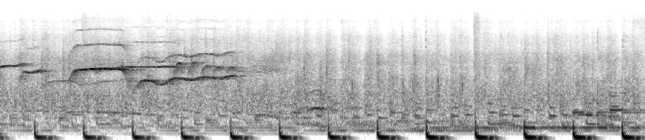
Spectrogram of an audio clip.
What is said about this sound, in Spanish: montón de amigos que han querido participar y ver este programa en directo que ahora mismo estamos desarrollando en este centro Ibercaja aquí en Logroño, así que yo pediría un fuerte aplauso a todos vosotros que estéis aquí.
